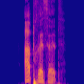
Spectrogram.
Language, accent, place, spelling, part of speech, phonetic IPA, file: German, Germany, Berlin, abrisset, verb, [ˈapˌʁɪsət], De-abrisset.ogg
- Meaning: second-person plural dependent subjunctive II of abreißen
